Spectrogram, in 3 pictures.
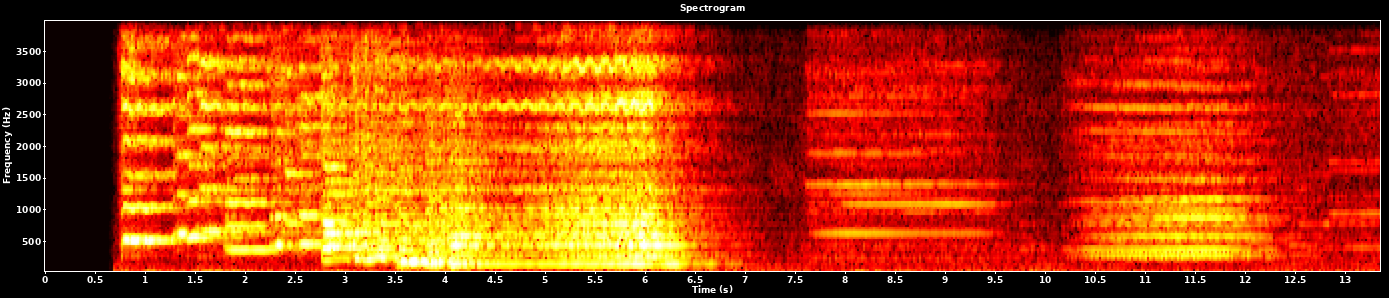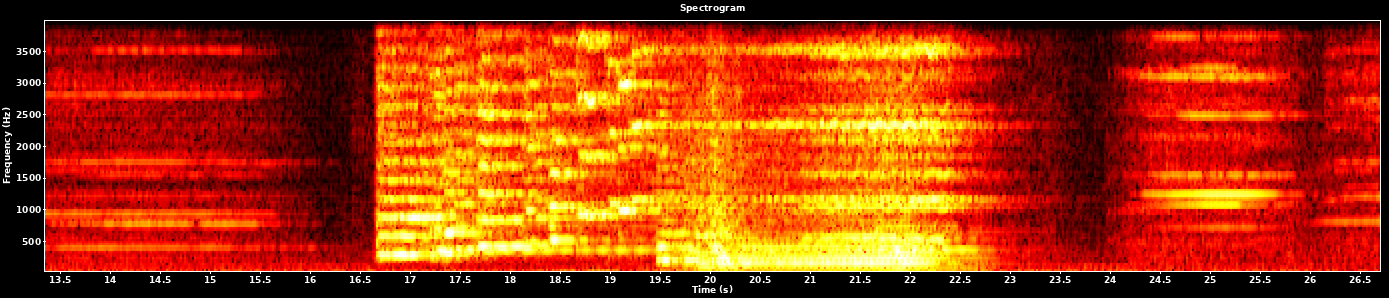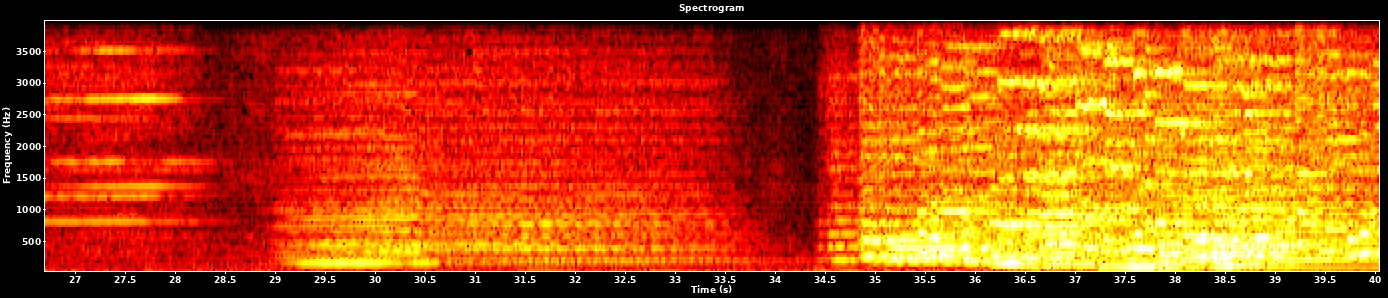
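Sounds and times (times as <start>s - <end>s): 
string quartet: 0.8s - 6.7s, 10.2s - 12.4s, 16.6s - 22.8s, 29.0s - 33.7s, 34.4s - 40.0s.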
